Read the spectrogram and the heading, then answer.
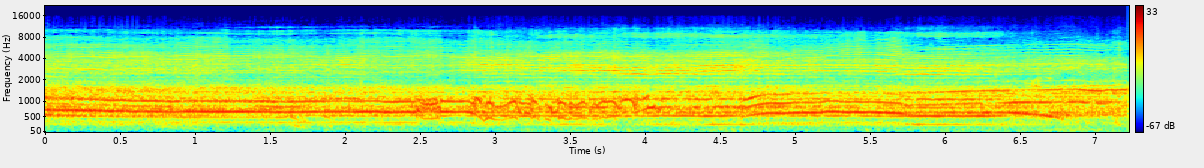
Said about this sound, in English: I know you're good at saying goal, but I think our crowd wants to help out. So can we do it together?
